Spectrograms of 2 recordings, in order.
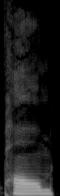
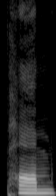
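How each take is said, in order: First: The word is said with an audible L sound. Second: The word is said with no L sound. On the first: "I say the L in those. I say palm" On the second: "the L is silent, so the words sound like palm tree"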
